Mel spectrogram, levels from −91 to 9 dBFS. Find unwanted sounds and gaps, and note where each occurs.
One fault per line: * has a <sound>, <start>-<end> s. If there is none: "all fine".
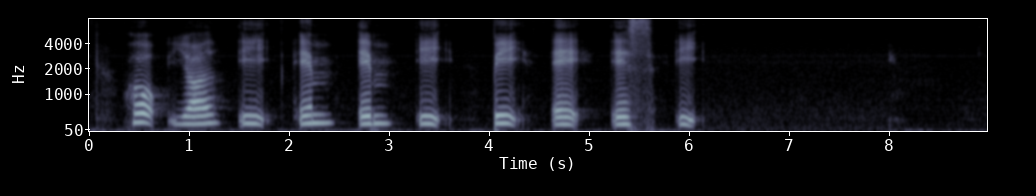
all fine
